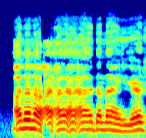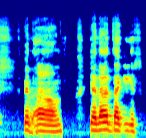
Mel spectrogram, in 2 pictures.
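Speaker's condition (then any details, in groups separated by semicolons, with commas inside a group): Cerebral palsy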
